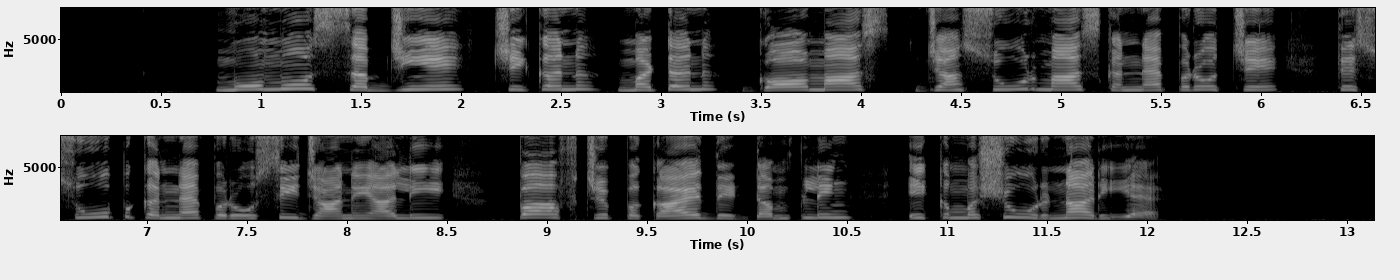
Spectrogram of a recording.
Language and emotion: Dogri, neutral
